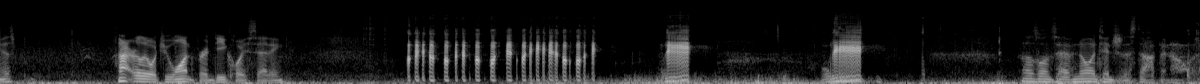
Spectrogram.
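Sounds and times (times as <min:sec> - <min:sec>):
duck call quacks: 0:04.1 - 0:06.0, 0:06.6 - 0:07.0, 0:08.3 - 0:08.8.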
